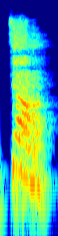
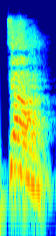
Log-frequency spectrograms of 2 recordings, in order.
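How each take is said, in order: The two takes are said the same way.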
